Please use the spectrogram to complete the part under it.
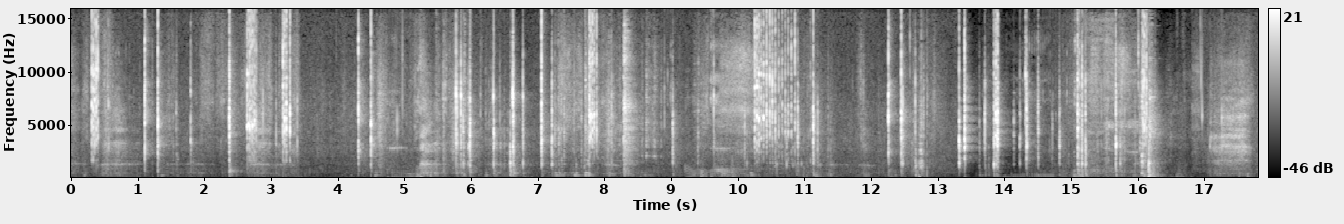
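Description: A ratchet tightens the throttle body to head bolts on a Subaru WRX engine during assembly, giving rapid close clicking bursts with short pauses between turns, clear and fairly loud with no talk.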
